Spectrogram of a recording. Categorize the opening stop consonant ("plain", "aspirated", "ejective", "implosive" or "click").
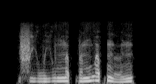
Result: plain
